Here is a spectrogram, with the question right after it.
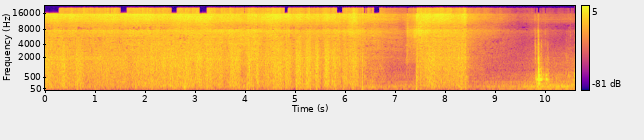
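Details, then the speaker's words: Reliable 5000 dental lab steam cleaner (50 PSI, up to 221 °F) in an orthodontic lab, used to remove wax and debris from retainers; loud hissing spurts weaken and stop as it reheats, since it is not suited to continuous use. "you get a good amount of steam but it gets weaker the longer you use it"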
